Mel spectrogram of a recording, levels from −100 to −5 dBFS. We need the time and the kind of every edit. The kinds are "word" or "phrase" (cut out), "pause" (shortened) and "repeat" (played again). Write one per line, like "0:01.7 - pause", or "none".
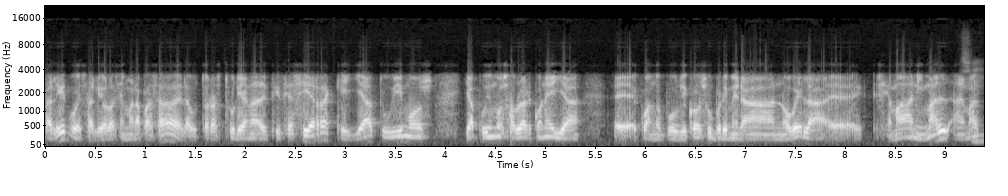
none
